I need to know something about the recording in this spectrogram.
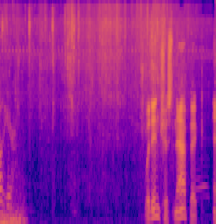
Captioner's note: grape leaves rustling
